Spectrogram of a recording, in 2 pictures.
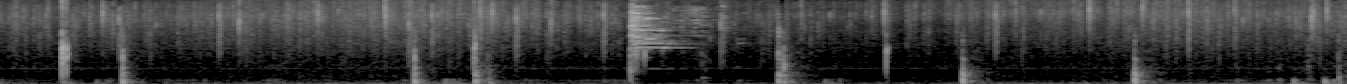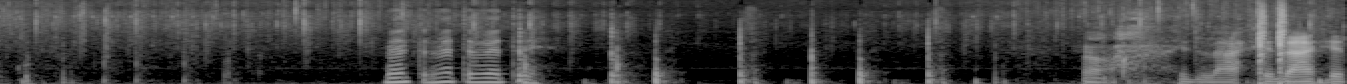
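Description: Short knocks sound as blocks are placed and broken in a game.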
